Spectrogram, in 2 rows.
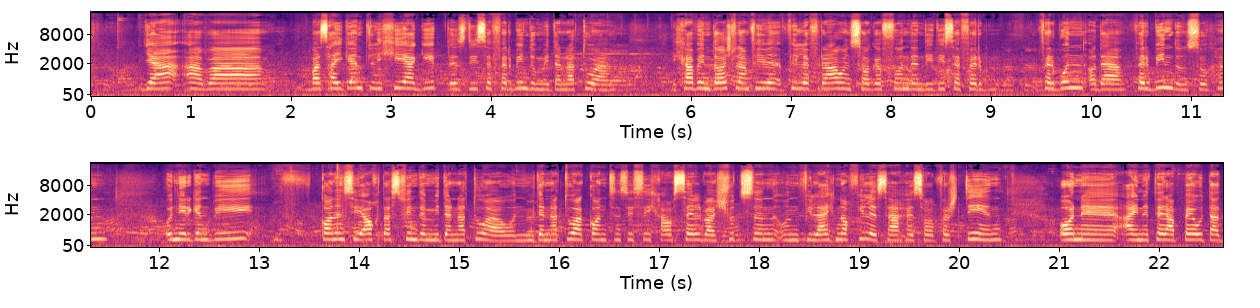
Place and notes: outside the VHS, Platz der Deutschen Einheit, Hamm, Germany - Amanda Luna zum Klimakampf indigener Frauen in Peru
“Violence against women” locally and in other countries, this was the alarm raising topic of the evening. A fire alarm went off and cut the already pandemic-style brief event further but, luckily, the mic was at hand for a spontaneous live interview with the last presenter in front of the building, while the fire brigade marched in…
15 September 2020, 20:44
